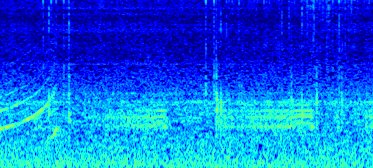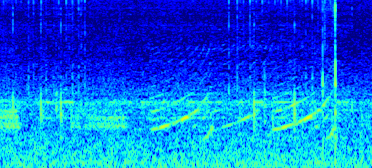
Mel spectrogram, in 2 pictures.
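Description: Quiet irregular chirps and rising squeaks with faint clicks over a low hiss, no steady pattern; sounds like a struggling old drive. Cause suspected, not confirmed.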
